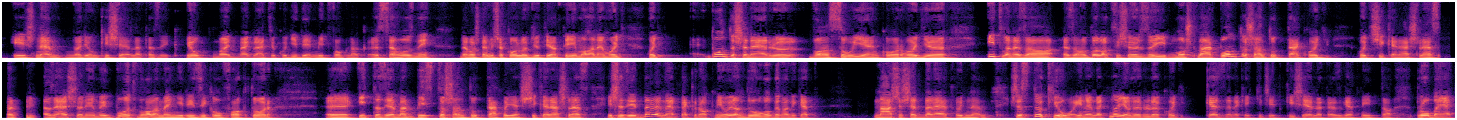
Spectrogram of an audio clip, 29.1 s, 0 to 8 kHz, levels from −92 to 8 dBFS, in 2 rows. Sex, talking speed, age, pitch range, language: male, 185 wpm, 30-49, 125-155 Hz, Hungarian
